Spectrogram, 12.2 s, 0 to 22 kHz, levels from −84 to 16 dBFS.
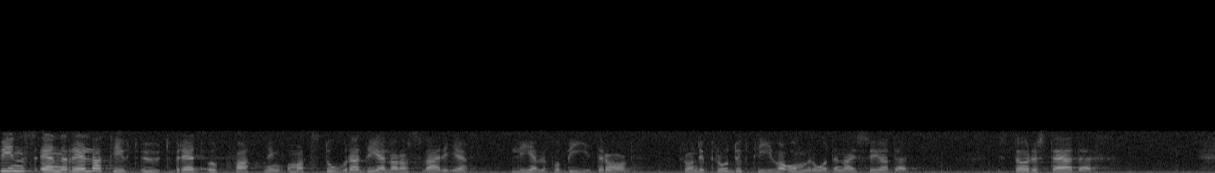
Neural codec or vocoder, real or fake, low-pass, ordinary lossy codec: none; real; 5.4 kHz; none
